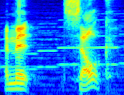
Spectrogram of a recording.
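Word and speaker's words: Emet-Selch: I forgot his name the CH is pronounced like a c emit selk so emit selk so they must know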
